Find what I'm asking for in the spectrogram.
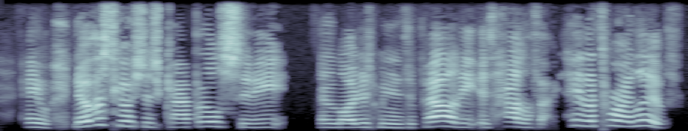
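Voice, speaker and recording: A woman's high voice comes at a very fast pace with fairly even intonation, and the sound is dry and close with no echo. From Canada. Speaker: content creator. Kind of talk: reading aloud. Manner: halting.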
